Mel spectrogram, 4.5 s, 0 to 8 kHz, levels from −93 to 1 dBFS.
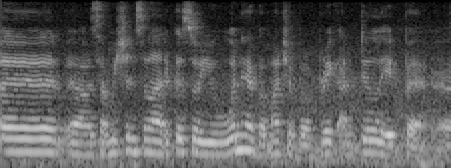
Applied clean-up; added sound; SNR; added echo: none; none; none; none.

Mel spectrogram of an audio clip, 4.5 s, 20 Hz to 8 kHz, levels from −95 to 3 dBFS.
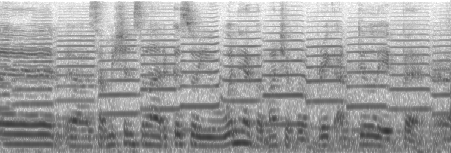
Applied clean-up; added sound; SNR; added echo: none; Trumpet; 8 dB; none.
